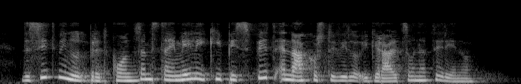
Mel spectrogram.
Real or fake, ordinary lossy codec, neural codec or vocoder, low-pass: fake; AAC, 32 kbps; codec, 16 kHz, 1 kbps, X-Codec, HuBERT features, trained on LibriSpeech; 7.2 kHz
